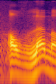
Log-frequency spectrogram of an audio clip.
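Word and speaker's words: أَظْلَمَ: Nah, ini perlu diperhatikan ketika huruf za diwaqafkan atau disukunkan, maka kita harus membeli perbedaan antara huruf za yang sukun sama huruf zai atau zal. Maka cara membacanya adalah azlama, azlama.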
